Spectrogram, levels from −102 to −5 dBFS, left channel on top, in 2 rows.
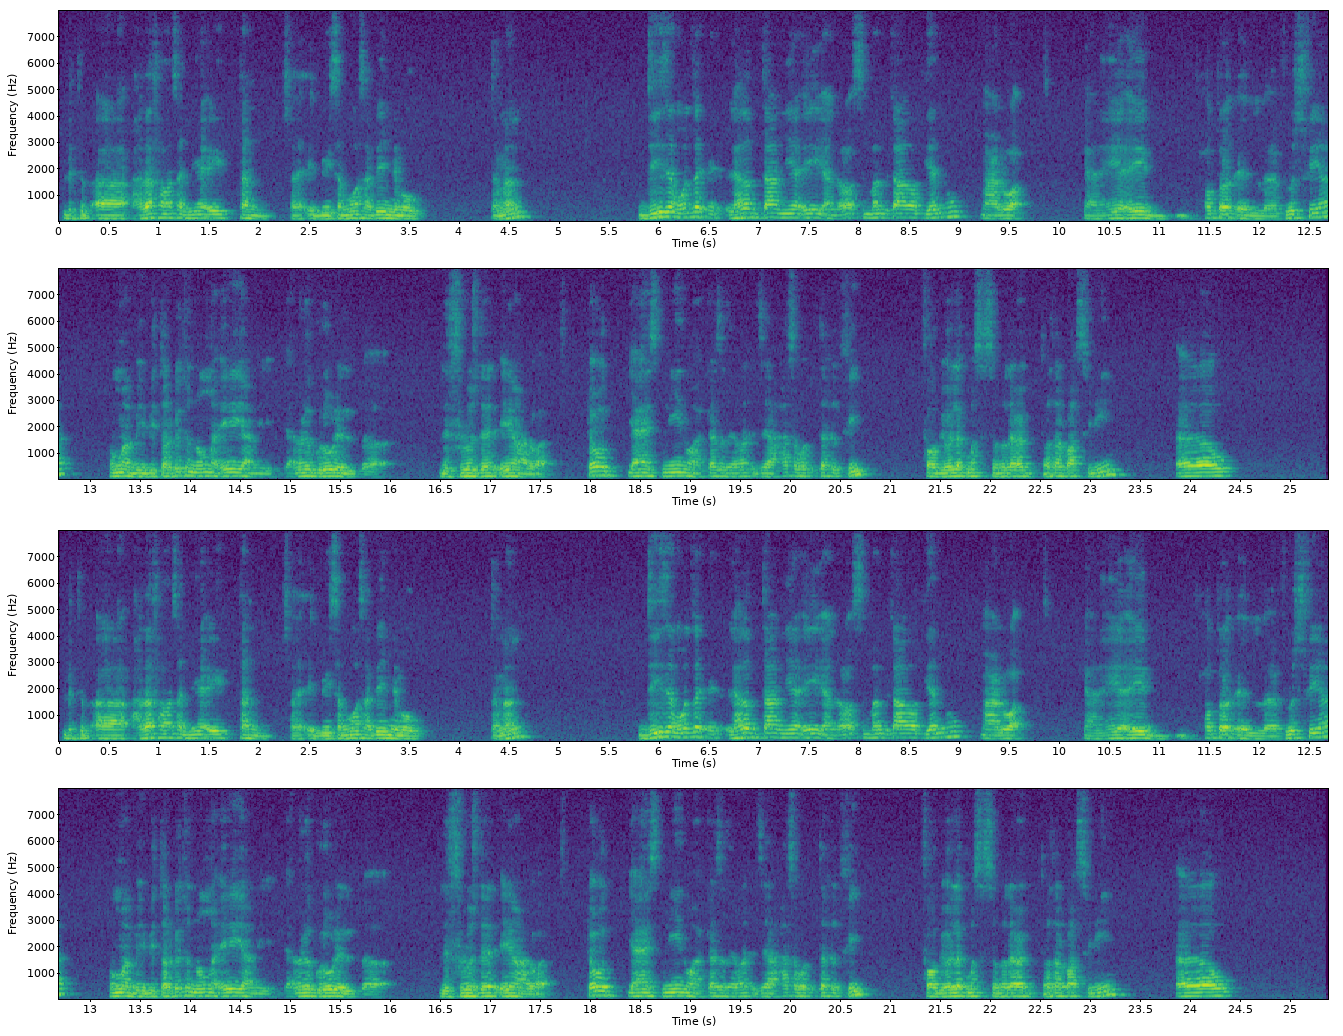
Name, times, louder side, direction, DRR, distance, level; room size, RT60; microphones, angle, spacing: voice 1, 0.0-3.6 4.3-4.7 5.8-9.6 10.2-12.8 13.2-16.0 16.5-17.6 18.0-20.7 21.3-23.3 23.9-24.3, right 1 dB, 20° right, 2 dB, 0.6 m, -24 dB
3.1 x 2.1 x 2.8 m, 0.23 s
head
